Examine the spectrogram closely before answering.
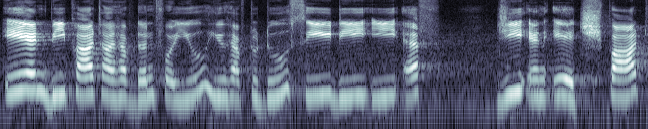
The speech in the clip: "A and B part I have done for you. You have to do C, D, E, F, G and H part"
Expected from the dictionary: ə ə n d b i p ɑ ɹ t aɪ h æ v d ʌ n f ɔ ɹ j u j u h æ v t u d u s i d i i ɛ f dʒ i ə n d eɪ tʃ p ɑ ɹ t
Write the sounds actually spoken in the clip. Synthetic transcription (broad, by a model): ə ə n d b i p ɑ ɹ t aɪ h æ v d ʌ n f ɔ ɹ j u j u h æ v t u d u s i d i i ɛ f dʒ i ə n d eɪ tʃ p ɑ ɹ t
